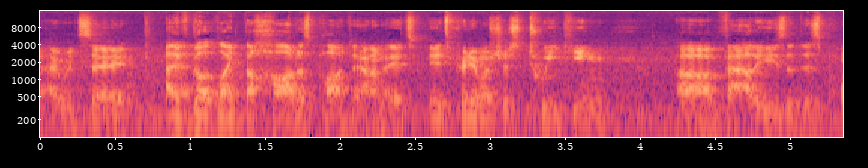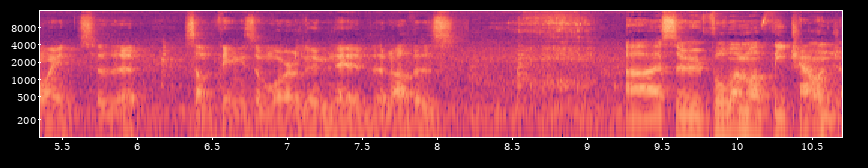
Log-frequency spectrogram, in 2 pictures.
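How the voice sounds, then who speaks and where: A man's voice: low-pitched, bright, forceful tone, slight background noise, poor audio. A young man giving a casual weekly vlog update, rambling with lots of fillers and self-corrections. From Australia. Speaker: vlogger.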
